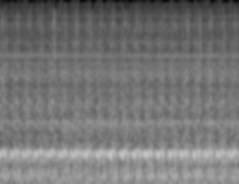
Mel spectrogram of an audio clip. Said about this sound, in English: I'm just going to run a basic stitch.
